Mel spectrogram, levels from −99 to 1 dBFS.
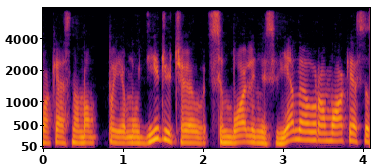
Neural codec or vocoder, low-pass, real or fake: codec, 16 kHz, 4 kbps, FreqCodec, larger model; 7.2 kHz; fake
